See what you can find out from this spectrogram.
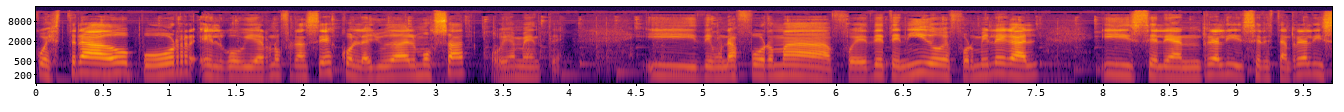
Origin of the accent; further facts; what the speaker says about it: Venezuela; Como venezolana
